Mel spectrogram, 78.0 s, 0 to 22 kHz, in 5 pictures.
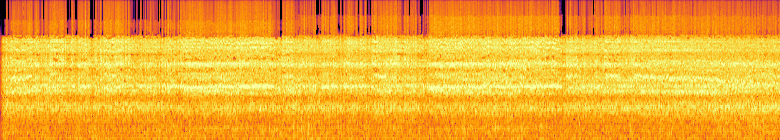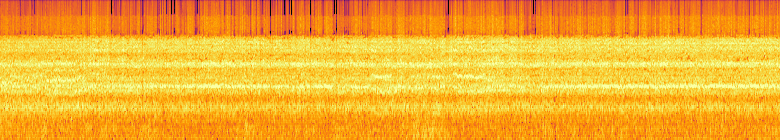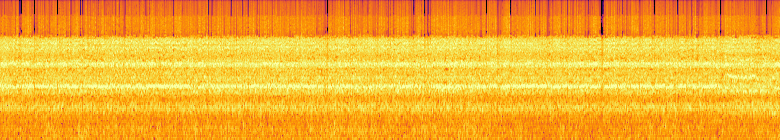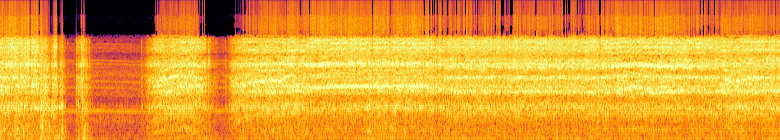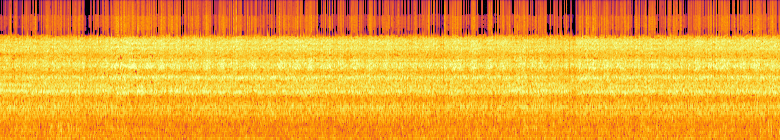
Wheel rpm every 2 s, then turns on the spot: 200, 230, 220, 230, 220, 220, 220, 200, 210, 230, 230, 230, 220, 230, 230, 230, 240, 230, 230, 230, 240, 230, 230, 220, 40, 100, 200, 230, 200, 200, 200, 200, 200, 200, 200, 200, 200, 200, 200.
50-52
